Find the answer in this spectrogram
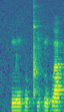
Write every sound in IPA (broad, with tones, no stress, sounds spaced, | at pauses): m ɪ˨ ŋ p uː˨˥ k̚ pʰ iː˨˥ t̚ ɐ˨˥ m kʷ aː˥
